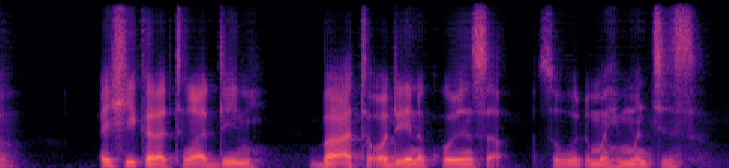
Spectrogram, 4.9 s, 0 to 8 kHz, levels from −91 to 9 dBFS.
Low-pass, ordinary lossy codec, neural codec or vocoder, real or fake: none; none; codec, 16 kHz, about 1 kbps, DyCAST, with the encoder's durations; fake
